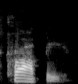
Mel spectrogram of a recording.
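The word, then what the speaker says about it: crappie: It's crappy, but it's spelled crappy. All right. You You'd read it as crappy, but it's a cousin to the brim.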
